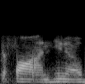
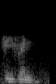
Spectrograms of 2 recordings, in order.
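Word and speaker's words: Stevan: I'm sorry, I've been saying his name wrong. I apologize. It's Stephon, but to me, he's always going to be Stephen Ridley.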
